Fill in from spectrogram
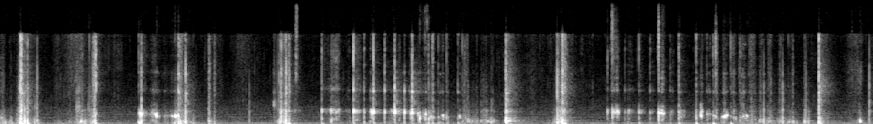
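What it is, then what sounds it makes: Plastic jar. Black-gloved fingertips scratch and tap a small, hollow red plastic tub with a lid. Quick, dry taps and scratchy rasps come in uneven clusters, with a few sharper knocks standing out over a faint, steady low hum. The sound is quiet and close, and each tap dies away almost at once.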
